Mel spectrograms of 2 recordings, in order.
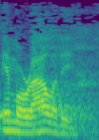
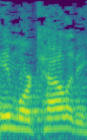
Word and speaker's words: immortality: And this word immortality, I cannot tell you how many times I've heard people read it and by accident they say immorality. Jesus did not bring immorality. Jesus brought immortality.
